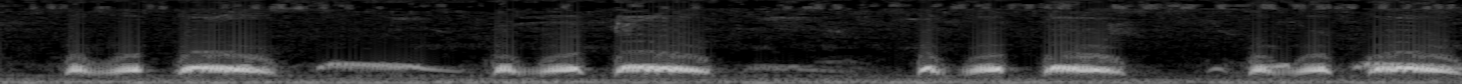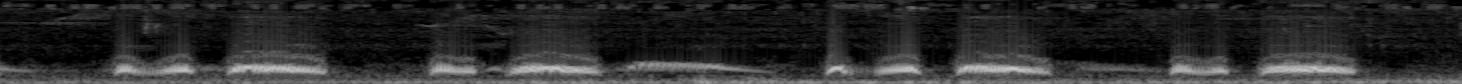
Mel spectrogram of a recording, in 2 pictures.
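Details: Repeated hollow cooing from a spotted dove in a ground lure setup for wild doves, with brisk double notes and drawn-out, sliding coos in near-continuous series and a low background rumble.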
